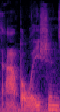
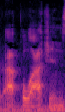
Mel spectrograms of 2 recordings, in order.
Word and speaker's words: Appalachians: gap in the mountainous appalachians or appalachians that pronunciation really depends on where you live it's long been a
